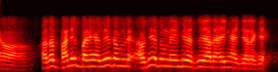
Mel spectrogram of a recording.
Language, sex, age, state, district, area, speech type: Manipuri, male, 60+, Manipur, Thoubal, rural, conversation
